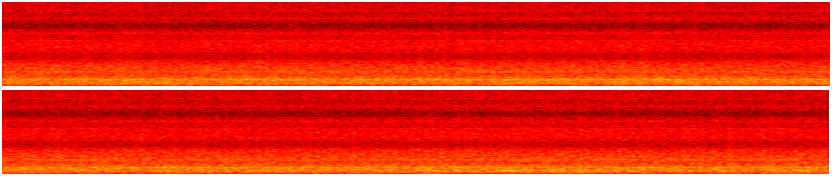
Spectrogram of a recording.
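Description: Steady, loud rushing machinery noise with faint high whining tones, like large fans or blowers running.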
